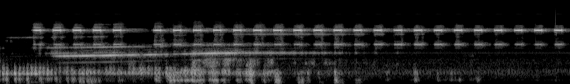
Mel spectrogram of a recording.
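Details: Begode ET Max electric unicycle free-spinning on a stand, pushed toward cutout near 93 mph and about 100% PWM: rapid steady high-pitched beeps about 2.5 per second, power alarm sounding only right at cutout.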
